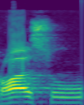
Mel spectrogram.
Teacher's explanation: سین واو پہ سو، واو ساکن سے پہلے پیش ہے سین کے اوپر، واو مد ہوگا یعنی واو کھچے گا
